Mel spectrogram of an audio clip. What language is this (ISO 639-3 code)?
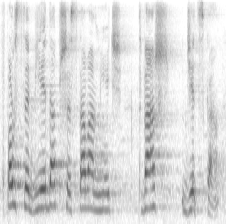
pol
